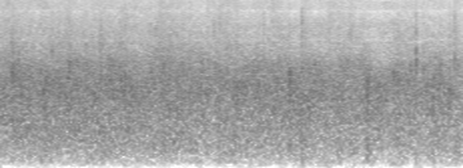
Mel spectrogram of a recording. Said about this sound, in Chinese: 相信的拍手再次把荣耀归给主好不好？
